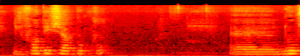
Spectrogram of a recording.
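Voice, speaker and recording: At a very slow pace, a somewhat breathy voice with a dark, mellow tone comes through with audible room echo. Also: woman. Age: 70s. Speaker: caregiver and fundraiser. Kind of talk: charity presentation. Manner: hesitant, many fillers.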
